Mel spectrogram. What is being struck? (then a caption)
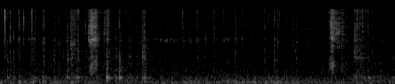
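Bar of soap shaved with a blade. A solid, rounded, rectangular orange soap bar is held in the hand and shaved with a blade, peeling off thin curls. The shaving makes quiet, dry, bright scraping and crackling, with a steady run of small crisp ticks. Two sharper, louder scrapes stand out near the one-second mark and again near the end.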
